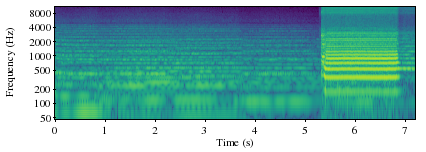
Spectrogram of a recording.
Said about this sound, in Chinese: 不久，上班的汽笛又响了。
